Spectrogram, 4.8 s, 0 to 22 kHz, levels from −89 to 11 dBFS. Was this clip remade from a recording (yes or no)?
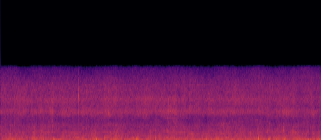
yes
